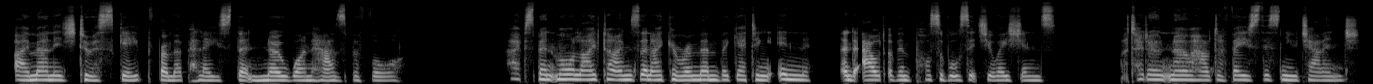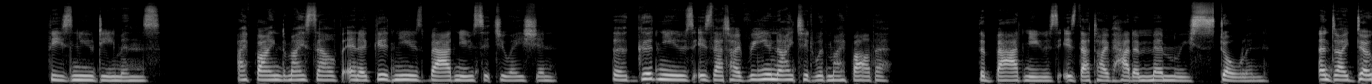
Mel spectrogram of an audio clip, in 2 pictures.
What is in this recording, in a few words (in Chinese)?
外籍英语女声 角色 绝望且幽怨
